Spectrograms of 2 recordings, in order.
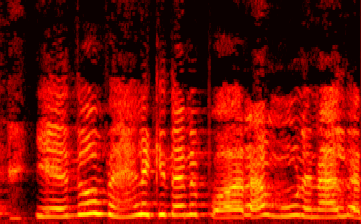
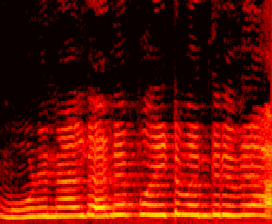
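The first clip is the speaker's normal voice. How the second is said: usual speaking voice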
